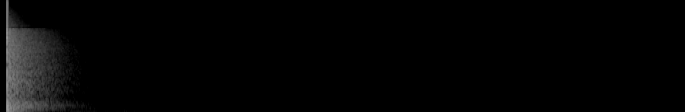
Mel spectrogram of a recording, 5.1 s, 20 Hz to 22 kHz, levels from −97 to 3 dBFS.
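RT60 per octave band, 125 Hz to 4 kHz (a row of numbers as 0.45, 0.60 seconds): 0.70, 0.70, 0.70, 0.70, 0.75, 0.70 seconds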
